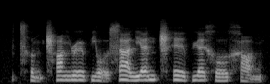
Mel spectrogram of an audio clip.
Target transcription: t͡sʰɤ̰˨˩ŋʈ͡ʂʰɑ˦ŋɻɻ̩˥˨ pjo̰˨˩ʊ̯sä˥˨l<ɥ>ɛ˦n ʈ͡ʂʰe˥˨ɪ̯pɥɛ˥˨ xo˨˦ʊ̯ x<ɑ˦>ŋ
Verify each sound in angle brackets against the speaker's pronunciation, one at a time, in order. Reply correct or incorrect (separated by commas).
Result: incorrect, incorrect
